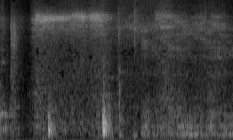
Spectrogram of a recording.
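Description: Two pets play-fighting on a bed: breathy huffing and scuffling, with two short knocks about half a second apart.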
